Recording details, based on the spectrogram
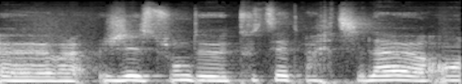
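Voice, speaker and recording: Over noticeable background noise, the voice moves at a fairly quick pace in a monotone, flat way. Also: woman. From Brittany, Rennes. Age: 20s. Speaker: entrepreneur, event manager. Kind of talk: interview. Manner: hesitant, many filler sounds.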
